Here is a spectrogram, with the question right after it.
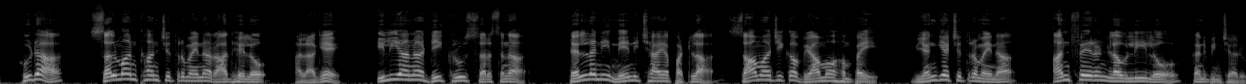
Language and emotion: Telugu, neutral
